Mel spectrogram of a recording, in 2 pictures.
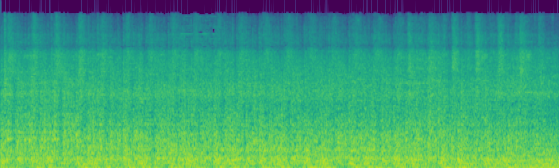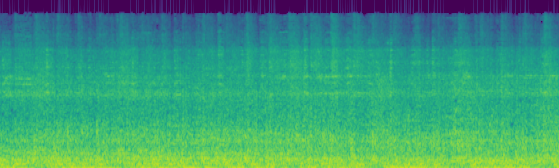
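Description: A street drum band beating large stick-played drums, with a cymbal, in a loud, fast, unbroken rhythm.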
